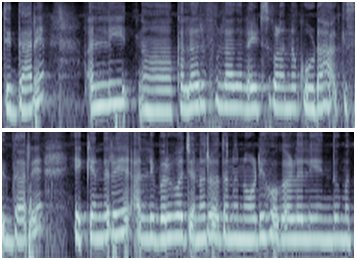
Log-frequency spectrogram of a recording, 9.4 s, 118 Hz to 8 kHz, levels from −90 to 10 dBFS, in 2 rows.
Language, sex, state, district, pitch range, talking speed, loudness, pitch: Kannada, female, Karnataka, Belgaum, 225-245 Hz, 110 wpm, -13 LUFS, 235 Hz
